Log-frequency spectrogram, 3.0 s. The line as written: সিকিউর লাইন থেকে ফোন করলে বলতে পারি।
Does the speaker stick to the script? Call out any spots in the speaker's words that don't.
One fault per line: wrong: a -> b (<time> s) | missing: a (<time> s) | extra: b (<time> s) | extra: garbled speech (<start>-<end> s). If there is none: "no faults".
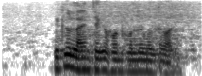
no faults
